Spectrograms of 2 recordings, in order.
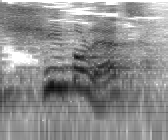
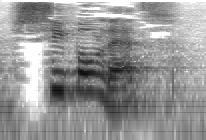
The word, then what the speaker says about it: Shibboleth: Nou, dan zeggen ze, zeg alsjeblieft Shibboleth, en dan zei Sibolet, aha, we weten meteen dat jij een Ephraimiet bent. Want eh, omdat hij het niet naar behoren kon uitspreken. En dan vielen ze meteen door de mand. Het was een, dat, ze konden dat paswoord gewoon niet correct uitspreken.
